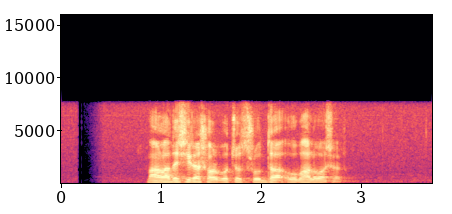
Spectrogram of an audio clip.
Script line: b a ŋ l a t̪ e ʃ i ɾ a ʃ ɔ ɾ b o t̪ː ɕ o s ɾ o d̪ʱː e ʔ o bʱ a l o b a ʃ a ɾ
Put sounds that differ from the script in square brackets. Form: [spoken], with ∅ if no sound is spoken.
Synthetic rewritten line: b a ŋ l a [d̪] e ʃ i ɾ a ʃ ɔ ɾ b o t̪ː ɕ o s ɾ o d̪ʱː [a] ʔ o bʱ a l o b a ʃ a ɾ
